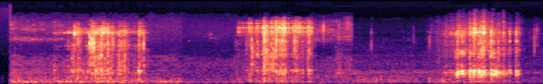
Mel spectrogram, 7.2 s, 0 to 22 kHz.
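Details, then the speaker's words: AOVO OOK-TEK V8 electric scooter with non-inflatable tires on cobblestones, after tightening the folding mechanism: waves of loose clattering rattle persist; something inside is loose, owner says not the controller or battery. "still a disaster I feel bad well as you can hear it didn't solve all the problems there is something rattling inside I know it's not a controller not a battery"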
